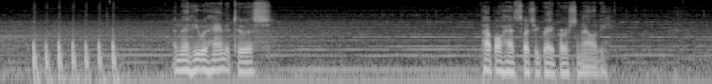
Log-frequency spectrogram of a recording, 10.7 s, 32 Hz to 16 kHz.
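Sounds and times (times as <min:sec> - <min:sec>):
knocking on a hard surface: 0:00.5 - 0:01.9
speech: 0:02.6 - 0:04.1, 0:07.2 - 0:09.2.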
